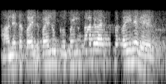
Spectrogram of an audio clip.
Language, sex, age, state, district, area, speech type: Maithili, male, 18-30, Bihar, Supaul, rural, conversation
